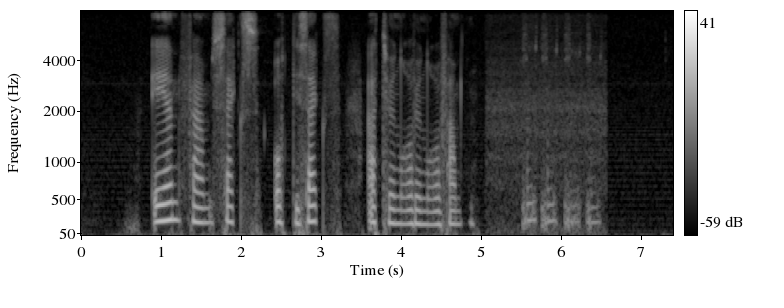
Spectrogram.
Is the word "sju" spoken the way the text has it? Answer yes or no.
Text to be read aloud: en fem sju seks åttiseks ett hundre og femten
no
